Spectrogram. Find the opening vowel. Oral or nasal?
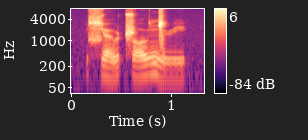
oral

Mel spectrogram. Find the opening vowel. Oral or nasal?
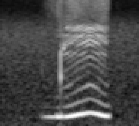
nasal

